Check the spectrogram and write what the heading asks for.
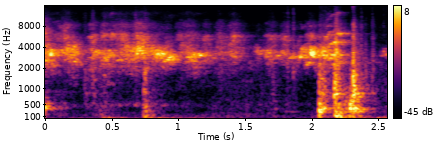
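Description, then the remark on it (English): A talking bird that also laughs chirps steadily in a busy, high-pitched twitter, moderately loud, with a few sharper squawk-like bursts near the end and no one speaking. “He's been very quiet this morning, um, and he's quite popular outside because he does laugh a lot. But he's not the friendliest of birds.”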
